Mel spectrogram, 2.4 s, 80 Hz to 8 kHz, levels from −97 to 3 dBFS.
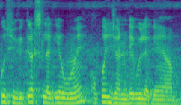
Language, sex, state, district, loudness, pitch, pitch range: Hindi, male, Chhattisgarh, Balrampur, -13 LUFS, 140 Hz, 130-165 Hz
